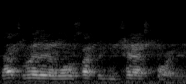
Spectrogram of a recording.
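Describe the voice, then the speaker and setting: A man playing a calm, devout male cleric healer with formal, measured speech through a voice changer filter. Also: mid-range voice, echoey room, recorded from a distance, a little hiss or hum. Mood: serene. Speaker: tabletop game player.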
